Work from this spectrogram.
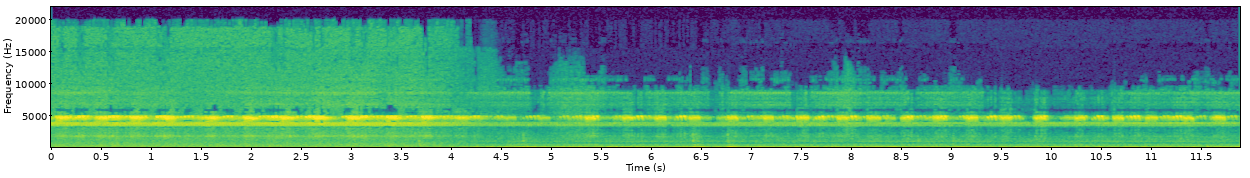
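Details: Grass insect chorus used as study ambience, rapid high chirps pulsing steadily over a ringing drone; after four seconds a low hum joins underneath while the chirping continues.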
